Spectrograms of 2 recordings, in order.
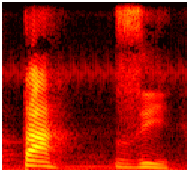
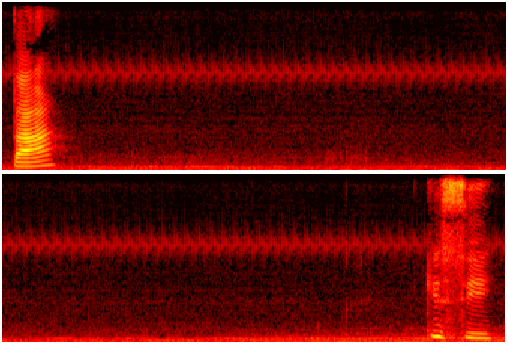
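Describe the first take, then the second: First: The x is said as a z sound. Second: The x is said as a k plus s. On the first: The speaker calls it wrong. "Não fala tá, zi" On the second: The speaker calls it right. "É assim que nós pronunciamos"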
